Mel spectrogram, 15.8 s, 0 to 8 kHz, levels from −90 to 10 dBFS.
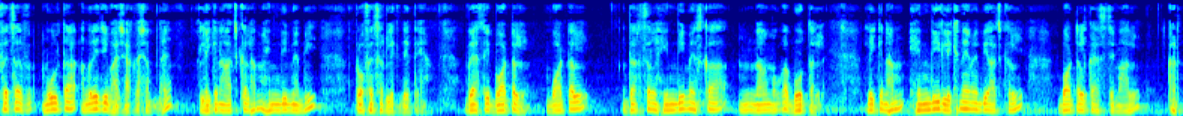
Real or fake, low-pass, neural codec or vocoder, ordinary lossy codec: fake; 7.2 kHz; codec, 16 kHz, 4 kbps, FunCodec, trained on LibriTTS, 50 frames a second; MP3, 32 kbps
